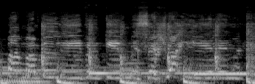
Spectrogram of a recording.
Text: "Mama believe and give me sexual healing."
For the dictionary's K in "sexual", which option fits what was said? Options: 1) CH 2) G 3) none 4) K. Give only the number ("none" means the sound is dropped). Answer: 3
